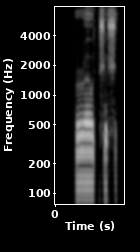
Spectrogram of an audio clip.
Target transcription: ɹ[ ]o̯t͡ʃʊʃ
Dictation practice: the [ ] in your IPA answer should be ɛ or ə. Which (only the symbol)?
ə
